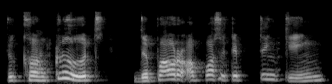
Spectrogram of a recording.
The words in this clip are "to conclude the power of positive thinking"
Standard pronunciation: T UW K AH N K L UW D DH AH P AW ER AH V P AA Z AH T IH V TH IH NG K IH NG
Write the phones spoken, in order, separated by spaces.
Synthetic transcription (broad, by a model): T UW K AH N K L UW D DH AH P AW ER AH F P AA S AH T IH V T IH NG K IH NG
